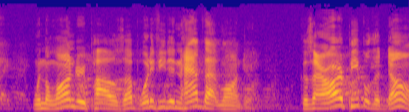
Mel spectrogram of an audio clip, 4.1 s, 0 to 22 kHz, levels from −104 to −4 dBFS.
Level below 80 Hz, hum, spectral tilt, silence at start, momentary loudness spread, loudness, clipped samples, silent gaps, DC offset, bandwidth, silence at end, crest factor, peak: -82 dBFS; none; -3.5 dB/octave; 0 s; 13 LU; -26 LUFS; under 0.1%; none; under 0.1%; 18 kHz; 0 s; 24 dB; -4 dBFS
